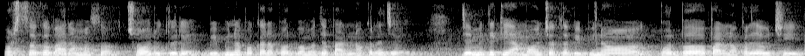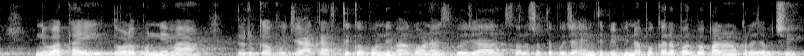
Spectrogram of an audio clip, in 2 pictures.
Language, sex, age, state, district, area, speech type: Odia, female, 18-30, Odisha, Khordha, rural, spontaneous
